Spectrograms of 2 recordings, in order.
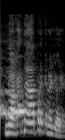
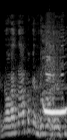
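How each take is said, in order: First: Said in the usual way. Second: Mock hushing, repeated much louder. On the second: Adult hushing a fallen child, repeated louder as a joke. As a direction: push the repeat out louder, half-joking.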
